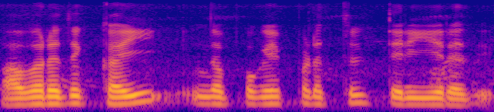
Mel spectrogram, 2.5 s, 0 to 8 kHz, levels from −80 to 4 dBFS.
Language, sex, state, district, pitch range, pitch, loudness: Tamil, male, Tamil Nadu, Nilgiris, 135-145 Hz, 145 Hz, -17 LUFS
